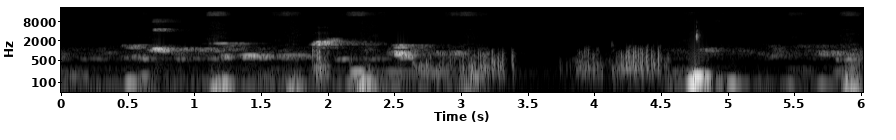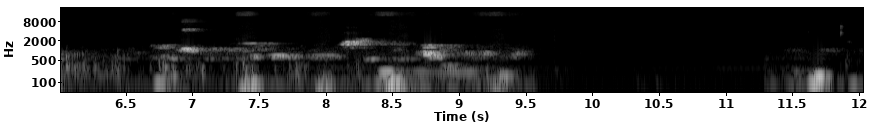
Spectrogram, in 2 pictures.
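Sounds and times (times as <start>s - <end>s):
recorded whistled vocal tones: 0.2s - 9.6s.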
